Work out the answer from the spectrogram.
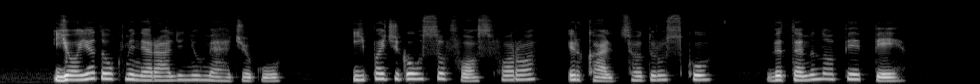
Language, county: Lithuanian, Vilnius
